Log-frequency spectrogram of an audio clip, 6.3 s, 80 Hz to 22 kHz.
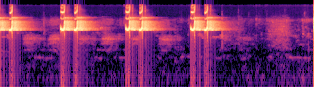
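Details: Female rain quail giving sharp, bright paired notes, each pair trailing off in a buzzy fade. The pairs come at a steady pace, roughly every 1.3 seconds, in a quiet setting.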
